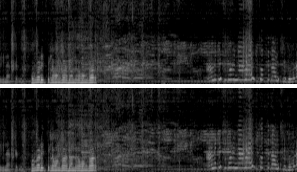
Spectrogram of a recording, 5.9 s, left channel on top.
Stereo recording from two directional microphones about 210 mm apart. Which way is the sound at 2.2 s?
30° left (ahead or behind).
